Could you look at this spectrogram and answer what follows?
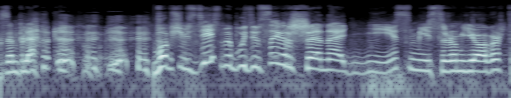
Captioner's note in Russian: смех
